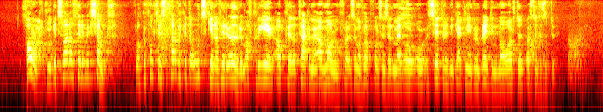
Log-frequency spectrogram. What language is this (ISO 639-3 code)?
isl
